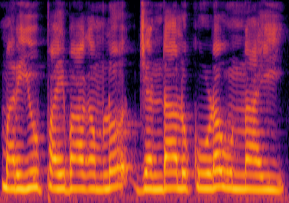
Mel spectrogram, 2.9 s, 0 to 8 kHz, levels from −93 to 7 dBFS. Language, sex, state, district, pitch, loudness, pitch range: Telugu, male, Telangana, Hyderabad, 225 Hz, -12 LUFS, 215-230 Hz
